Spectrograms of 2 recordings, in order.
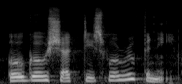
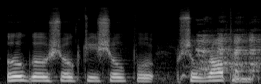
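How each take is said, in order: First: The vowels are clear, as in Sanskrit pronunciation. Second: The vowels turn to o, as in Bengali pronunciation. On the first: "might be transliterated as" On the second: "but which sounded to me as"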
